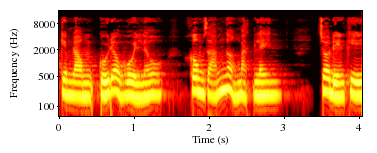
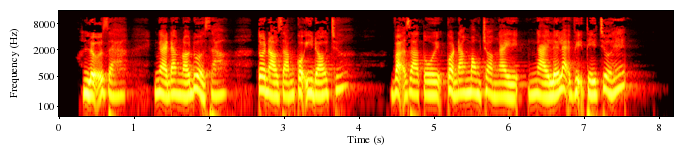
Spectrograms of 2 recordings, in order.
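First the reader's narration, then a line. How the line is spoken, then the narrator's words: Frightened hurried explanation. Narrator (Vietnamese): Vạn Kiềm Long bị dọa cho sợ hãi, vội vàng giải thích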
